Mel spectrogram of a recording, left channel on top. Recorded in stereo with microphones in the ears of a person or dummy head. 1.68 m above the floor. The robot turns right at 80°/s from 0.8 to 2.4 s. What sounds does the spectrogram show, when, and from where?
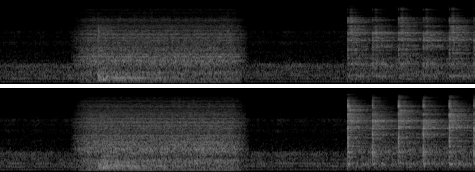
1.0 s a snare drum: 40° left (ahead or behind), 1.3 m; by 1.2 s 55° left (ahead or behind), 1.3 m
3.5 s ticking: 25° right (ahead or behind), 0.8 m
